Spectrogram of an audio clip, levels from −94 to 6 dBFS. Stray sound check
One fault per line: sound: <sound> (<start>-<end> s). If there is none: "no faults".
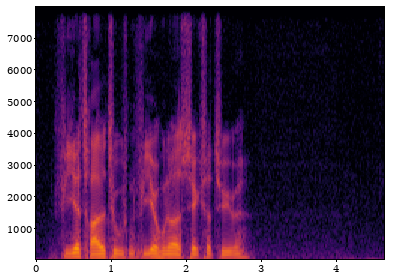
no faults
